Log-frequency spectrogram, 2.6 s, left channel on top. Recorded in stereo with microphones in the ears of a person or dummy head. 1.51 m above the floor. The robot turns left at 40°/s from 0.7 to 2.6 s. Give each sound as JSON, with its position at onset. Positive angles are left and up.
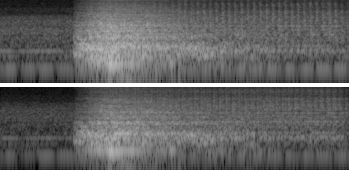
{"t": 0.6, "sound": "a whoosh", "side_deg": 35, "distance_m": 0.6}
